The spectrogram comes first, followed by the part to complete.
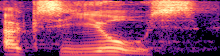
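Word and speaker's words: ἀξίως: This word here, this is pronounced axios.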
